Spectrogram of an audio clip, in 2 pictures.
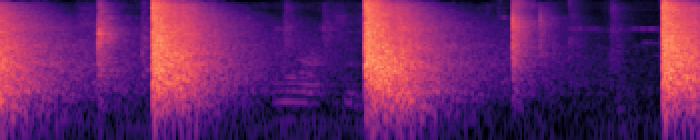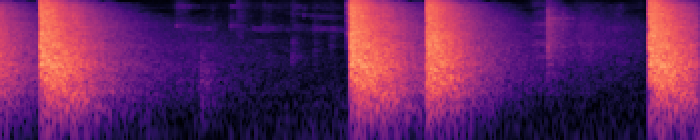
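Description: Seven gunshots, some single and some in quick pairs under half a second apart, each ringing out briefly.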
